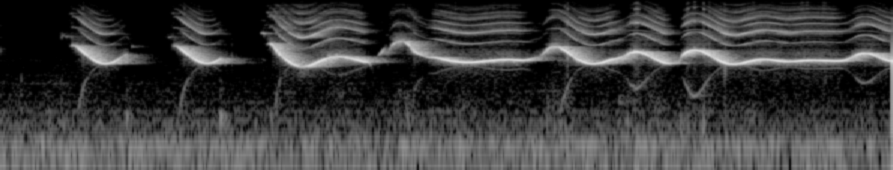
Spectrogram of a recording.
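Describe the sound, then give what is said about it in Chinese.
A bamboo water bird whistle, made from one section of guizhu bamboo open at the top with a smaller tube through the middle and filled about seventy percent with water, is blown, giving high, warbling chirps: two short rising-falling calls, then a continuous bubbling trill that wavers up and down like birdsong, fairly loud and alone. “这个就是水鸟笛， 其实就像我现在眼睛看到它在吹，我还是认为这个就是真的是鸟叫的声音，你知道？”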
